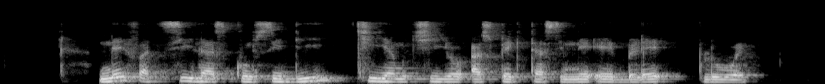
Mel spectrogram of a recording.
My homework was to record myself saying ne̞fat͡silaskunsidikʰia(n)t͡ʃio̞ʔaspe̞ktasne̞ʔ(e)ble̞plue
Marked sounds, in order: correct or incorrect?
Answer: incorrect: m, correct

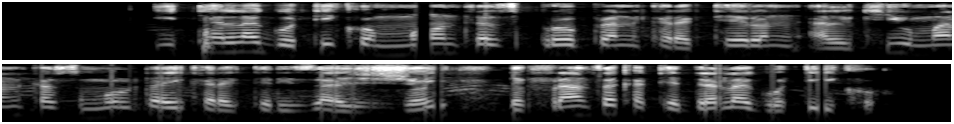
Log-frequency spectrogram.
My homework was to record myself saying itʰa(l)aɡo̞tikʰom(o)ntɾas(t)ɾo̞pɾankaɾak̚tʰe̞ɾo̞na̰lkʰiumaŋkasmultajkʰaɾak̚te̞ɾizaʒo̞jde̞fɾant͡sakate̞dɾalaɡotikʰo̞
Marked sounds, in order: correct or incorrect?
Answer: correct, correct, incorrect: p

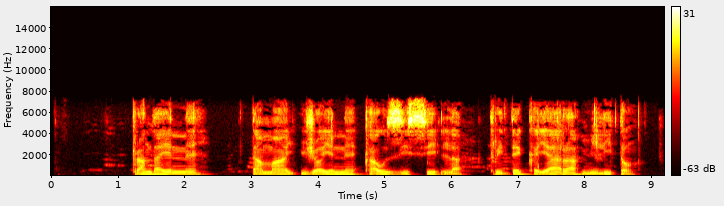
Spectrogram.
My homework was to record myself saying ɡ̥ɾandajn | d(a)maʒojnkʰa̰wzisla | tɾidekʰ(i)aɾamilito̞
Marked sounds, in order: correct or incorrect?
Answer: correct, incorrect: j

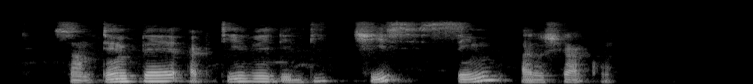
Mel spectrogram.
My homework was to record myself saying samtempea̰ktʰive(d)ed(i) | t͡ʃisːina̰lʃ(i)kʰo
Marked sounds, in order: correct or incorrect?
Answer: correct, correct, incorrect: a

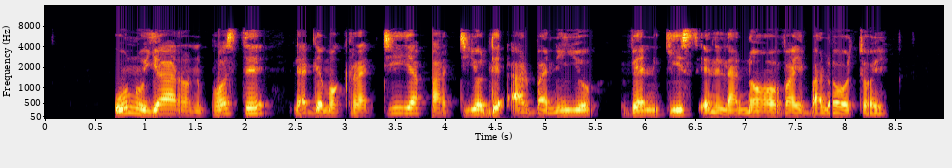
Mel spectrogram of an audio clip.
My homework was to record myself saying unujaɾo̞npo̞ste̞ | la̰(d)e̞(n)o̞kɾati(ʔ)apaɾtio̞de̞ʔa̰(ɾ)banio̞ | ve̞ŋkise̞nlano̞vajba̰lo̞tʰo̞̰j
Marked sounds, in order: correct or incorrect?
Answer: correct, incorrect: m, incorrect: none, incorrect: l

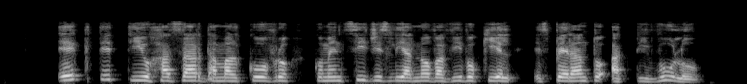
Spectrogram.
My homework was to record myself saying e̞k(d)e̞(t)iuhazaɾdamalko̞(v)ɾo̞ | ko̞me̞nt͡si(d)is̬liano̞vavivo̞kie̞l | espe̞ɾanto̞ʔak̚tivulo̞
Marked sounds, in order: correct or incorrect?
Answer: incorrect: t, correct, correct, incorrect: d͡ʒ

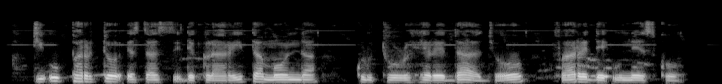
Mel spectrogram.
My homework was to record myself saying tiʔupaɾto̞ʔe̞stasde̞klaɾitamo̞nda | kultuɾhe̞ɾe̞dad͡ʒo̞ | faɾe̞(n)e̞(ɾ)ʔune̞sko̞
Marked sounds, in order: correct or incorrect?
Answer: incorrect: d, incorrect: none

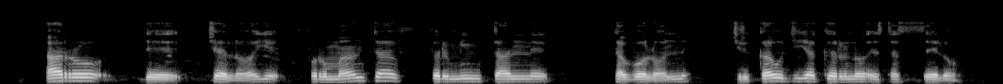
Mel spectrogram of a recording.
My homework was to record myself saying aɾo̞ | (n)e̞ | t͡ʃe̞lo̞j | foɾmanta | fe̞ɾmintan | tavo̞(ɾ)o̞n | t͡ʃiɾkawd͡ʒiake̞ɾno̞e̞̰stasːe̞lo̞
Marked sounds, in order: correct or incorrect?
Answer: incorrect: d, incorrect: l

